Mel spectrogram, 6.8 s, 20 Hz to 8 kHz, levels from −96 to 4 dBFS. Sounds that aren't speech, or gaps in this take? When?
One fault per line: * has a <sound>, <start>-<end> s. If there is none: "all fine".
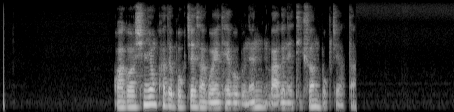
all fine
